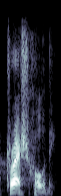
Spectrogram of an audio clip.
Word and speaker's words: thresholding: Ah, temos um americano aqui, temos um how to pronounce thresholding. Thresholding. Ah, thresholding.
